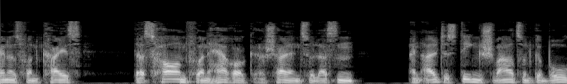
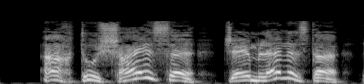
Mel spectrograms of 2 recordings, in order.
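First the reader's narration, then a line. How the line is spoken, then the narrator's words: Grizzled warrior shouting. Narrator (German): rief ein grauer Krieger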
